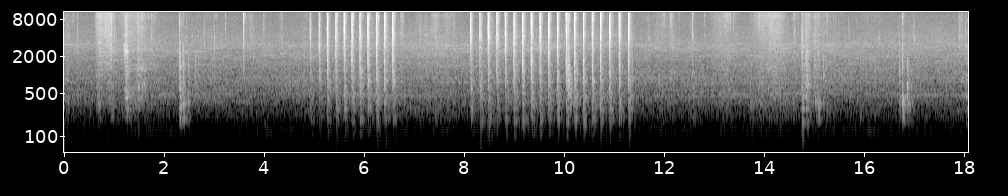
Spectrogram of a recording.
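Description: Small plastic plant pot filled with coconut husk chips being tapped and jiggled, giving two runs of quick, even clicking, about six a second, the second run about three seconds long. A few single rustles and knocks of the chips being handled come before and after.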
